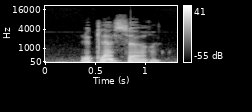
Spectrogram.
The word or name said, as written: classeur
